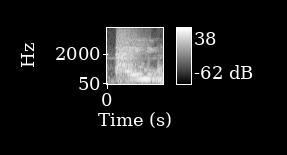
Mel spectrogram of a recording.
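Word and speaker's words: ptyalin: इसको हम और क्या कहते हैं, टाइलिन, आपको नाम पता होना चाहिए, जिसमें पी साइलेंट है, दूसरा है बच्चे स्टमक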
